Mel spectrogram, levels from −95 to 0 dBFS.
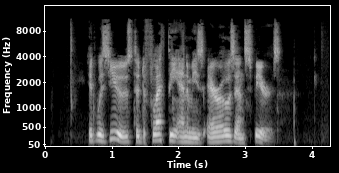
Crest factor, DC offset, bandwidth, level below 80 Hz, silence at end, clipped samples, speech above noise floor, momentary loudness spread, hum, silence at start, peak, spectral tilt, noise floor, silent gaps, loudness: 22 dB; under 0.1%; 11.5 kHz; -72 dBFS; 0.55 s; under 0.1%; 40 dB; 9 LU; none; 0.65 s; -2 dBFS; -3.5 dB/octave; -63 dBFS; none; -23 LUFS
